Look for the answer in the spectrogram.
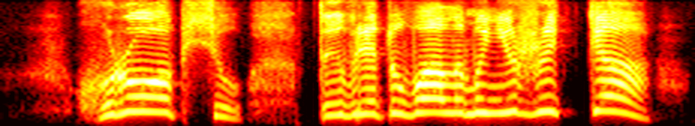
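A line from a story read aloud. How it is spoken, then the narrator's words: Exclaimed. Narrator (Ukrainian): вигукнув мумітроль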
